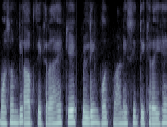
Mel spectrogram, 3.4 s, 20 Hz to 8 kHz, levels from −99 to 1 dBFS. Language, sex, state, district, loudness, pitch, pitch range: Hindi, male, Chhattisgarh, Raigarh, -28 LUFS, 130 Hz, 125-140 Hz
